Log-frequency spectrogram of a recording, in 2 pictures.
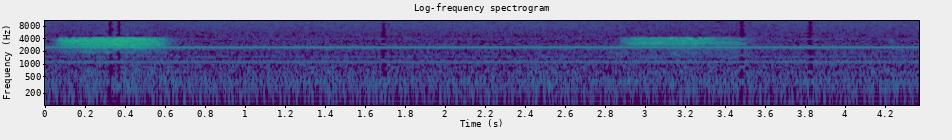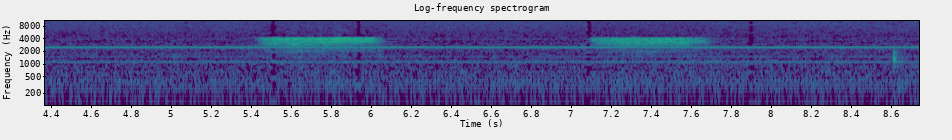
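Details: Barn owl mother pushing away her young at Théding, 5 July 2021. Four short, harsh hissing bursts spaced roughly two to three seconds apart, fairly quiet, with a faint constant hum throughout.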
